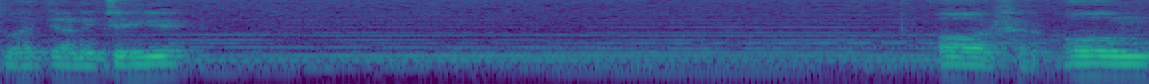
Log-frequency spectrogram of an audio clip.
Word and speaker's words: ओम: और फिर ओम का तीनों शब्दों का स्पष्ट उच्चारण, अ, ओ और म।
